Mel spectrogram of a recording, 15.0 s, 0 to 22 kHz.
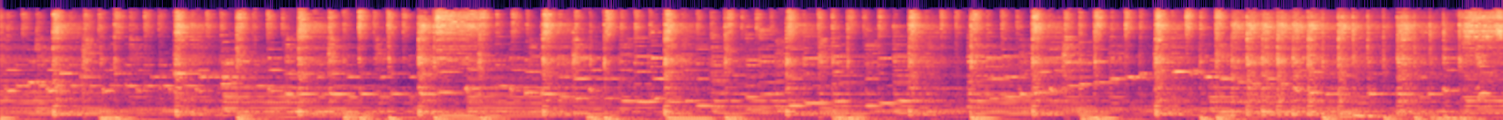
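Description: Keyboard- and organ-led music with a steady, heavy bass beat, played loud through a PWT SHE V2 transistor amplifier board and its speaker during a listening test. A rising sweep comes in about ten seconds in.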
